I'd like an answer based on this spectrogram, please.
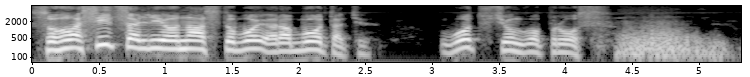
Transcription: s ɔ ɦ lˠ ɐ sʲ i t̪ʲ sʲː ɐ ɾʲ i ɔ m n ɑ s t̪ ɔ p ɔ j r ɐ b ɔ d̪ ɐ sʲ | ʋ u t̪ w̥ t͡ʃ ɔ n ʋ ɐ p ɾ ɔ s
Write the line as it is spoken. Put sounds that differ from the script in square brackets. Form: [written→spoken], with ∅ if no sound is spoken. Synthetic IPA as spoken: s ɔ ɦ lˠ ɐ sʲ i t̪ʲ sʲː ɐ [ɾʲ→lʲ] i ɔ [m→∅] n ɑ s t̪ ɔ [p→b] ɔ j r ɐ b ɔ [d̪→t̪] ɐ [sʲ→tʲ] | ʋ [u→ɔ] t̪ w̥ t͡ʃ ɔ [n→m] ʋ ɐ p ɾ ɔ s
